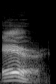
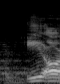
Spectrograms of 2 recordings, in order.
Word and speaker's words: err: as Emissary seldom ER it's air as in error E R R is pronounced a not ER if a threatens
